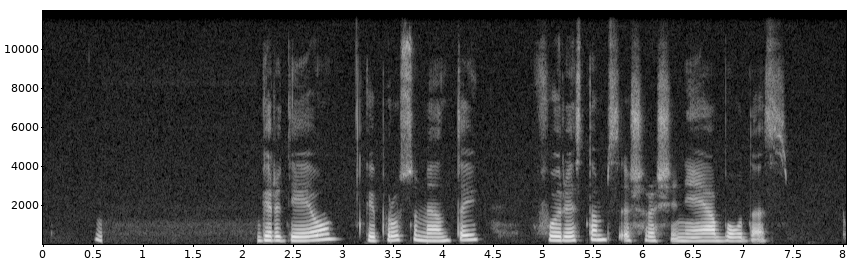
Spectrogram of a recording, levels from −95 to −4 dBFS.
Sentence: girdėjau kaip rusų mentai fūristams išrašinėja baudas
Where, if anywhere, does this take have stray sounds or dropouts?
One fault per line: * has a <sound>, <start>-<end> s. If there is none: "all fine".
all fine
